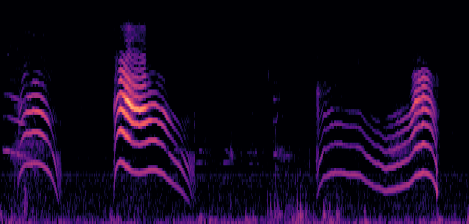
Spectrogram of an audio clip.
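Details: Tiny rescued foster kittens being loud indoors: three strong meows, a short arched one, a loud high wailing one sliding down, then a long dipping cry that rises again at its end, in an otherwise quiet room.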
